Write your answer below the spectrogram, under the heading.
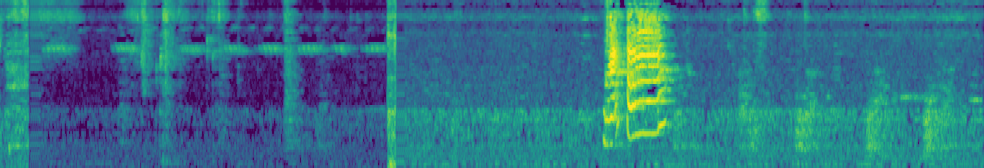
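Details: Domestic cat giving one short, harmonically rich meow about six seconds in, slightly wavering in pitch, after scattered clicks and a sharp knock near four seconds, over steady low background hiss.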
